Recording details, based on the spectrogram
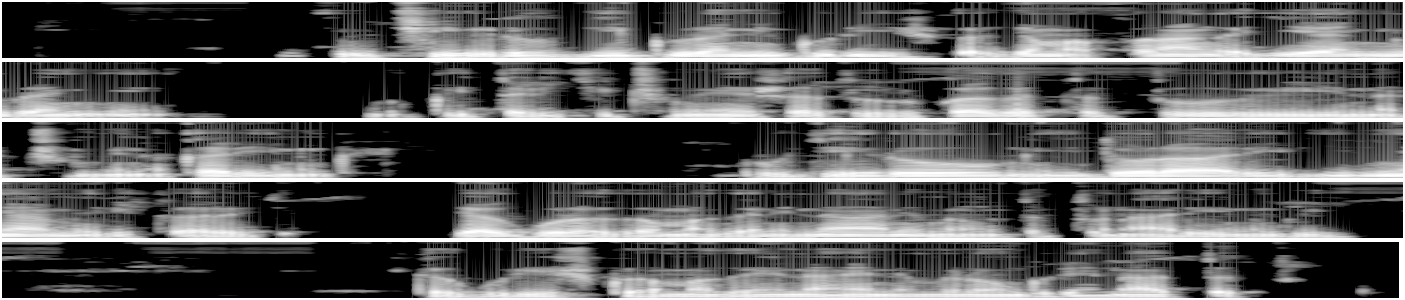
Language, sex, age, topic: Kinyarwanda, male, 25-35, finance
